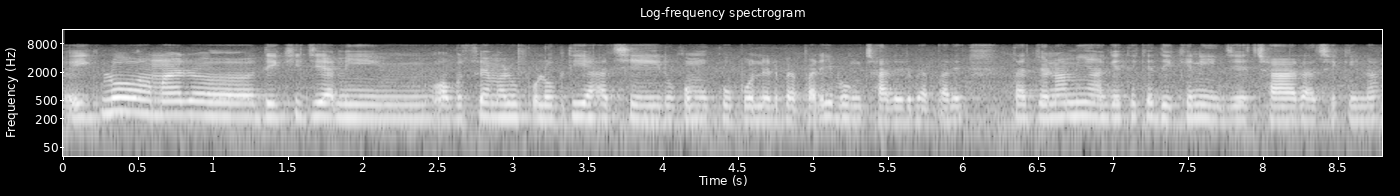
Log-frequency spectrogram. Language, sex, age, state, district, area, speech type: Bengali, female, 45-60, West Bengal, Jhargram, rural, spontaneous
